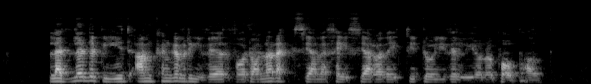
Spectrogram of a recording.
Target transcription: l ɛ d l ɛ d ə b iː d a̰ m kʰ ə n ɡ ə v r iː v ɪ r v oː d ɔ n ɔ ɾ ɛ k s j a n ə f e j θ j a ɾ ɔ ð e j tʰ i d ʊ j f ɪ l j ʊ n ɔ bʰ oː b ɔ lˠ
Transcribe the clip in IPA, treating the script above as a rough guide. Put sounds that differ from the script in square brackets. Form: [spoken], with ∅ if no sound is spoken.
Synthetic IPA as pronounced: l ɛ d l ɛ d ə b iː d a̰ m kʰ ə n ɡ ə v r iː v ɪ r v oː d ɔ n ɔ ɾ ɛ k s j a n ə f e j θ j a ɾ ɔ ð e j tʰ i d ʊ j [v] ɪ l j ʊ n ɔ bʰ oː b ɔ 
